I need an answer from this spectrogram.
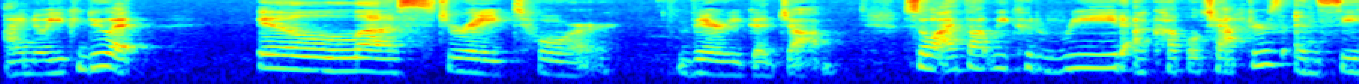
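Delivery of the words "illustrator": slow emphatic "Illustrator" for air-writing; drawn-out illustrator. Shown as a demonstration. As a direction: spell it out loud with the class. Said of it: "get those fingers in the air".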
